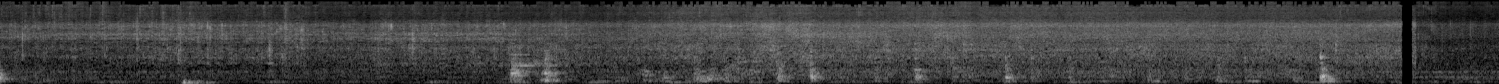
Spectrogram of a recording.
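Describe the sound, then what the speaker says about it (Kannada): Onion, tomato and capsicum fry in a pan for broken wheat upma, giving a loud, continuous close-up sizzle with intermittent scraping and stirring knocks throughout. "ಈರುಳ್ಳಿ ಸ್ವಲ್ಪ ಫ್ರೈ ಆದಮೇಲೆ ಟೊಮೆಟೊ ಮತ್ತು ಕ್ಯಾಪ್ಸಿಮ್ ಹಾಕ್ ಕ್ಯಾಪ್ಸಿಕಮ್ ಹಾಕೋತಾ ಇದ್ದೀನಿ"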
